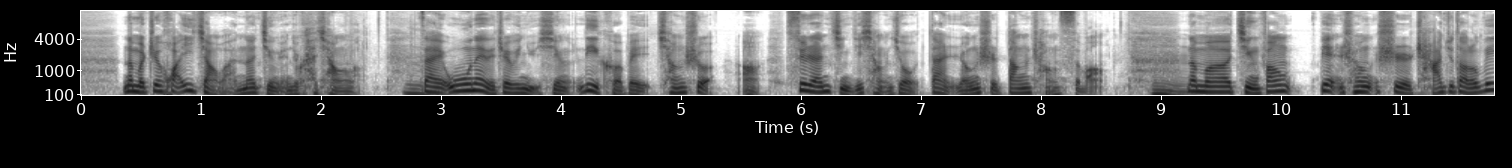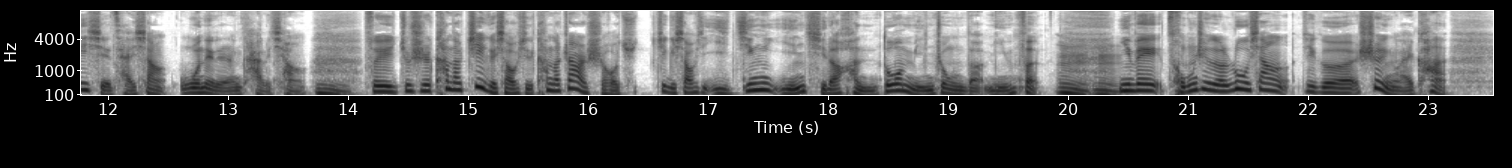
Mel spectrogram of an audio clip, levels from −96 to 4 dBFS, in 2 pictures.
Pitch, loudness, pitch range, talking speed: 145 Hz, -14 LUFS, 120-185 Hz, 285 characters per minute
